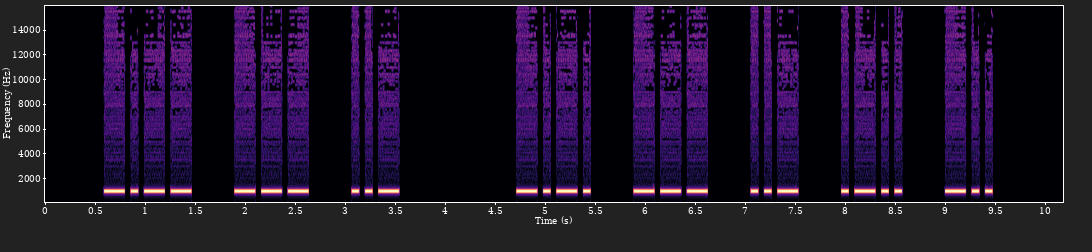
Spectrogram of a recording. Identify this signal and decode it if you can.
Morse code, heard as a keyed tone, about 18 wpm, spaced as for 12 wpm, 1000 Hz. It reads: YOU COULD
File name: qotdfiles / 12wpm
